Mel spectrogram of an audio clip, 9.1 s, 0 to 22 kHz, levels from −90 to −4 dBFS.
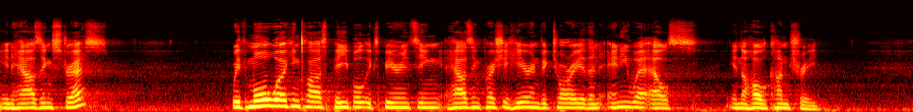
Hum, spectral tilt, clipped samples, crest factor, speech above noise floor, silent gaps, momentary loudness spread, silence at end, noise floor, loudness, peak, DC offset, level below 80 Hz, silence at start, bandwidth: none; -7 dB/octave; under 0.1%; 18 dB; 30 dB; none; 13 LU; 0.8 s; -54 dBFS; -24 LUFS; -6 dBFS; under 0.1%; -54 dBFS; 0 s; 10 kHz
